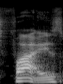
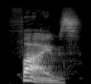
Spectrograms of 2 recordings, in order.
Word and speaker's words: Faiz: I'm pronouncing it as Phi's when it's clearly 5-5-5 it comes from the Greek letter Phi and you can pronounce it fives fives however has been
